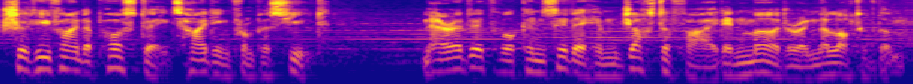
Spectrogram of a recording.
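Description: Low, formal knight. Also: male voice, expressive, music in the background. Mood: grave, earnest. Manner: formal, grave, measured. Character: earnest, stern, honorable armored knight templar. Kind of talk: video game voice acting.

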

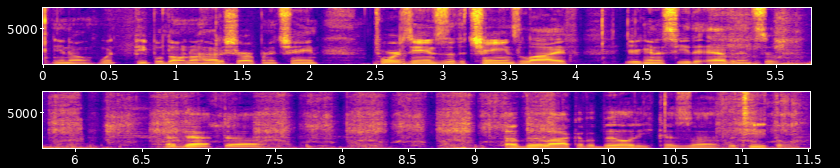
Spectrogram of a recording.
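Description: A man's voice: mid-range voice, a little mellow, recorded from a distance. Folksy middle-aged guy showing how it's done in his yard, action cam audio with noise in the back. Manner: folksy, plain-spoken, self-correcting. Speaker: chainsaw instructor. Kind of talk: casual outdoor how-to demonstration. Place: outdoors in a rural yard. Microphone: action camera close by.

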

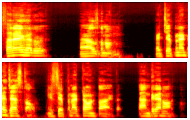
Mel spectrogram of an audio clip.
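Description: A man's voice: medium pitch, steady tone, fast talker, bright, forceful tone, lightly acted, rough recording. A man voicing a resigned husband who promises the pastor to keep peace.

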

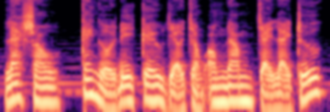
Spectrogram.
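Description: A man with a Southern Vietnamese accent narrating a story in an expressive, folksy way. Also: on the low side, fast, soft background music.

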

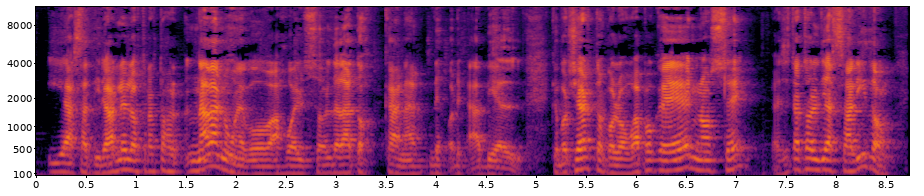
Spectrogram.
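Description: Male YouTuber, chatty gossip commentary, campy and exclamatory, mid-pitched voice, roomy echo on the recording. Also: fairly bright tone. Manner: gossipy, exclamatory, campy, mimics people with a raised voice.

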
